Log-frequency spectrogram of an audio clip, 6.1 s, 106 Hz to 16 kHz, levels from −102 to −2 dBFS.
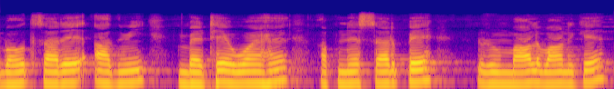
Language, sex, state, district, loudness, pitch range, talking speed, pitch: Hindi, male, Jharkhand, Deoghar, -15 LUFS, 140-155 Hz, 105 wpm, 145 Hz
